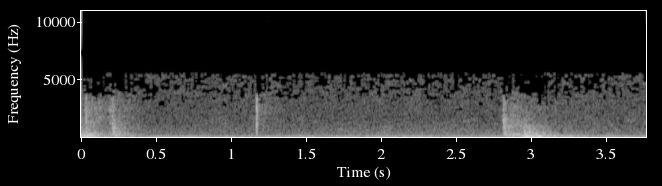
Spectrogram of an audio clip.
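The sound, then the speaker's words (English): The door of a small guest-house cottage is fumbled with: a few scattered clicks and rattles of a latch, then a fuller knock and scrape as it swings open, over a low steady rumble. “Lydia showed up while I was still fumbling with the door.”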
